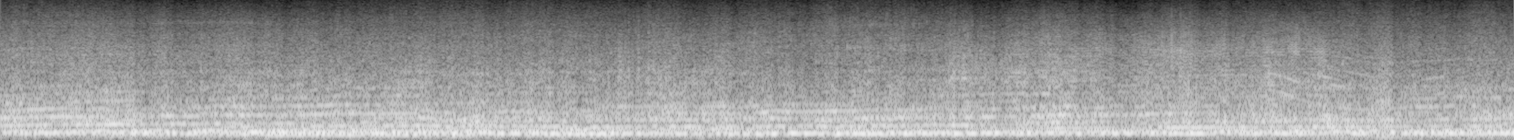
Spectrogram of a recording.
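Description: A race car at Aldershot Raceway roars past close by, its engine a loud, steady, dense drone that fills the whole stretch with no pause.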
